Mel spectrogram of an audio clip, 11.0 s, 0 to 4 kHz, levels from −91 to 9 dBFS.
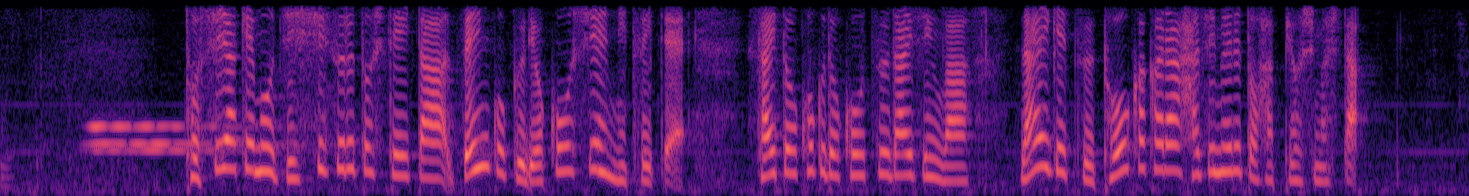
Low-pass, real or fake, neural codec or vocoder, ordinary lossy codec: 3.6 kHz; real; none; none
